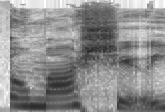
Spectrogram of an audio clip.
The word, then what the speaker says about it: Omashu: Omashu.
